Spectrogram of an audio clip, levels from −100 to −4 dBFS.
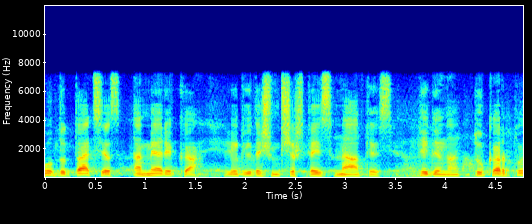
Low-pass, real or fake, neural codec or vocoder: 7.2 kHz; fake; codec, 16 kHz, 1 kbps, FunCodec, trained on Chinese and English, 50 frames a second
